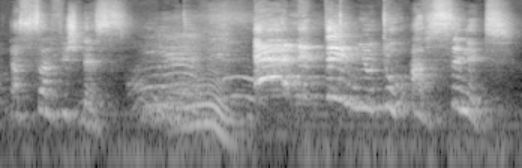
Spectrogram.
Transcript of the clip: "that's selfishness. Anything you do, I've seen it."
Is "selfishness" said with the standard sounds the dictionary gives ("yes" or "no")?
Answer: yes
